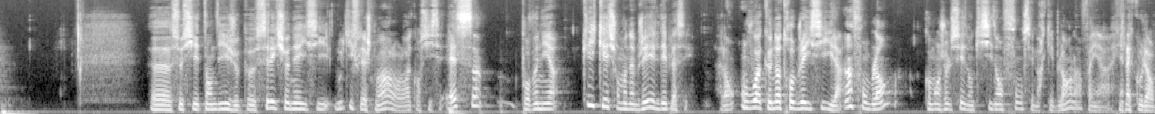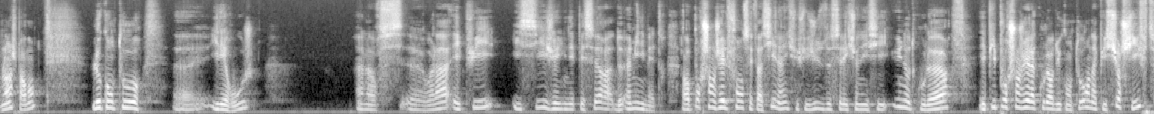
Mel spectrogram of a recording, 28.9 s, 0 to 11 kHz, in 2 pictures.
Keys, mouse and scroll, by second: 5.6 s, 6.4-9.0 drag, 24.7 click, 25.1 click, 25.5 click, 25.8 click.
